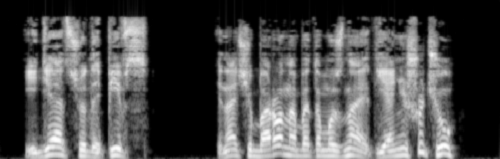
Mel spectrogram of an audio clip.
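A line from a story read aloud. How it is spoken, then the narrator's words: Sharp, stern tone. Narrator (Russian): резким тоном произнес Перси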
